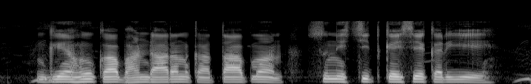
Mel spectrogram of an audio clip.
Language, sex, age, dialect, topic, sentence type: Magahi, male, 25-30, Southern, agriculture, question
